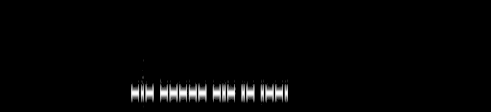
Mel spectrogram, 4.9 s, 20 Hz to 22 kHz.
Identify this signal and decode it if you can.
Morse code, heard as a keyed tone, about 51 wpm, 700 Hz. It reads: K0KAP
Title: USA Call Signs - 5 Characters - Repeated 3x - 50wpm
